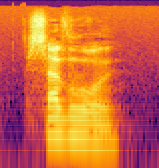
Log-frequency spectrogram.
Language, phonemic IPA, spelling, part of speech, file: French, /sa.vu.ʁø/, savoureux, adjective, Fr-savoureux.ogg
- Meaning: tasty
